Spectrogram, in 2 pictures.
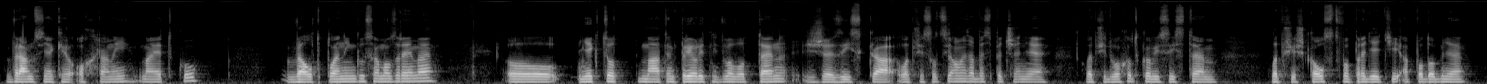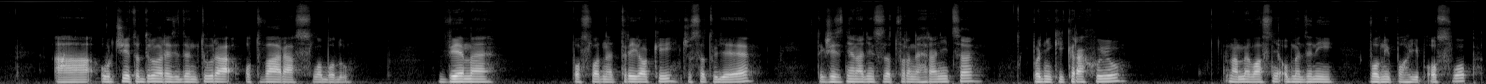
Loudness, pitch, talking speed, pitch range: -21 LUFS, 120 Hz, 120 wpm, 115-130 Hz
